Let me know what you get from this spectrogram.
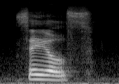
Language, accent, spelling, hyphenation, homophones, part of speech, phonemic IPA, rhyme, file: English, US, sales, sales, sails, noun, /seɪlz/, -eɪlz, En-us-sales.ogg
- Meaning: 1. plural of sale 2. The activities involved in selling goods or services 3. The amount or value of goods and services sold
